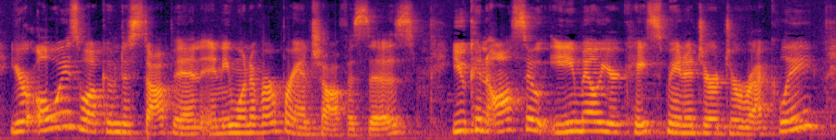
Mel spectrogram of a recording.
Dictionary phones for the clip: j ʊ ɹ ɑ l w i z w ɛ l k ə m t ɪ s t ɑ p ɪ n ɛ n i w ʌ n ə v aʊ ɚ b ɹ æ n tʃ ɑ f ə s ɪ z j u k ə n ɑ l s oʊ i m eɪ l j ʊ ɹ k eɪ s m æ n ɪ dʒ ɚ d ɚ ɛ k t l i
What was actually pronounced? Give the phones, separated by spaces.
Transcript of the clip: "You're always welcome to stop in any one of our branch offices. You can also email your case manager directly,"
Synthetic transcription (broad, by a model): j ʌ ɹ ɑ l w i z w ɛ l k ə m t ɪ s t ɑ p ɪ n ɛ n i w ʌ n ə v aʊ ɚ b ɹ æ n tʃ ɑ f ə s ɪ z j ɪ k ə n ɑ l s oʊ i m eɪ l j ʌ ɹ k eɪ s m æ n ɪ dʒ ɚ d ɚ ɛ k t l i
